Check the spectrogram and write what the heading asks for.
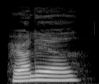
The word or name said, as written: hørlærred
